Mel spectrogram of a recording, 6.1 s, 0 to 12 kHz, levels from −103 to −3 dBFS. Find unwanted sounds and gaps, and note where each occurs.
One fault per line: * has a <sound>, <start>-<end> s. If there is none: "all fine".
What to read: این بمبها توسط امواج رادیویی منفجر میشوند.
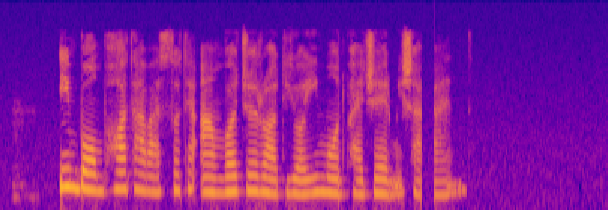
* has a dropout, 4.2-4.3 s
